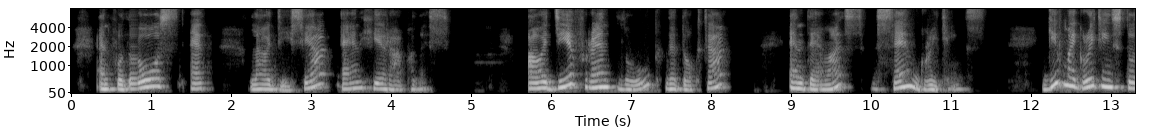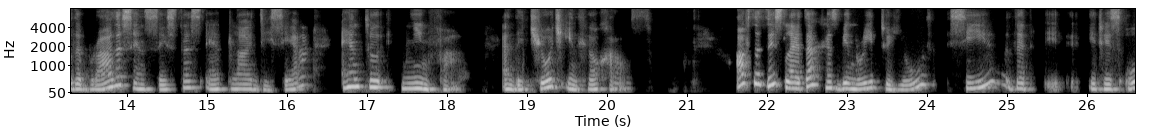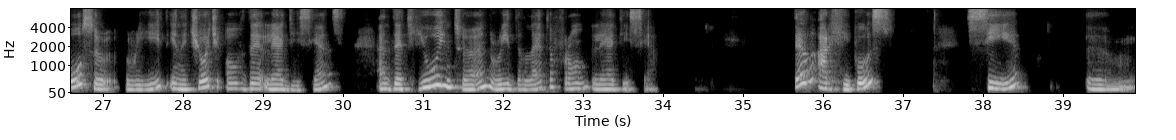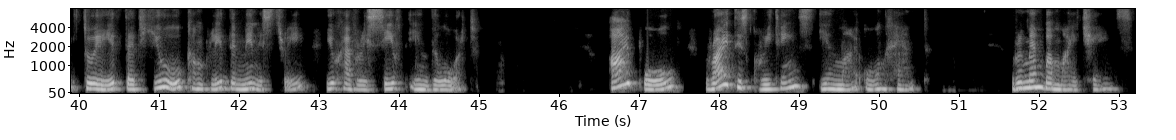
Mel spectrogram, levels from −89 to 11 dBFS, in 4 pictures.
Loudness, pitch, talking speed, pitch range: -20 LUFS, 185 Hz, 105 wpm, 165-230 Hz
